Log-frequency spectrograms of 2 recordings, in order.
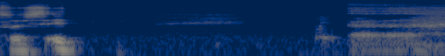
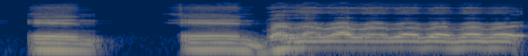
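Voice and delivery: imitated dog barking; 3 semitones higher than usual. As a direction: bark it out like the Great Dane, lightly.

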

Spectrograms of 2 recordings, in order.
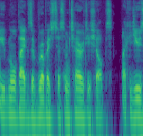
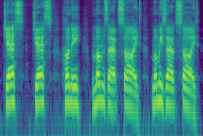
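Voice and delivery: raised, higher calls growing louder; helpless shouting; 5 semitones higher, 8 dB louder, slower than usual. A narrator's reading. Locked-out mum calling to her daughter inside, helpless shouting. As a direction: call desperately through a locked door. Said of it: "Helpless, I started to shout".

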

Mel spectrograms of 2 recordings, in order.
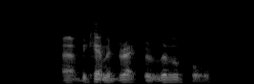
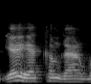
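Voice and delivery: panicked eagerness; 6 semitones higher, 9 dB louder than usual. Retold or imitated. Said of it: "so they were panicking".

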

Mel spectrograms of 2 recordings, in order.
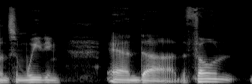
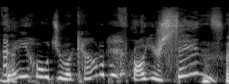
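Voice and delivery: mock warning. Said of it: "I said".

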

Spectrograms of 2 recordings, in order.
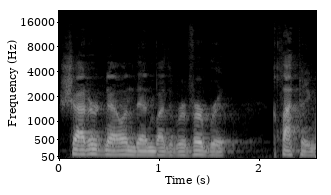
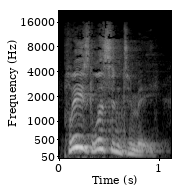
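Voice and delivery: high, loud impatient order; impatient command; 10 semitones higher, 10 dB louder than usual. A narrator's reading. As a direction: snap it impatiently. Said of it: "commanded the priest impatiently".

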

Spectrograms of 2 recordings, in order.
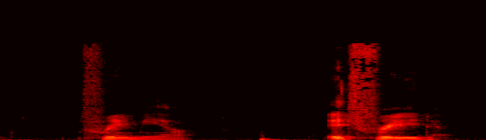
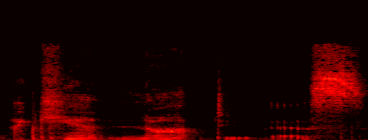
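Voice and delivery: hushed resolve; 13 dB quieter than usual. Retold or imitated. Retelling her own decision.

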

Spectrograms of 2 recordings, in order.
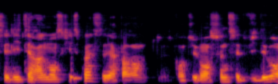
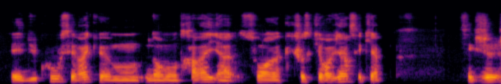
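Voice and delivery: ordinary talk, nothing marked

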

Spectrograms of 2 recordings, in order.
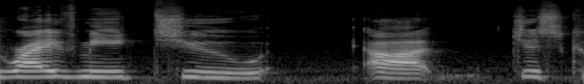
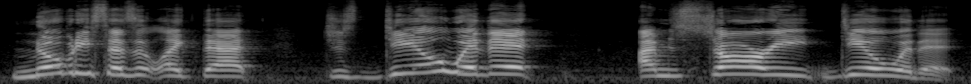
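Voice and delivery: loud, raised, fed-up retort; exasperated; 4 semitones higher, 7 dB louder than usual. Acted. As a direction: push back loudly, out of patience. Arguing back about her name.

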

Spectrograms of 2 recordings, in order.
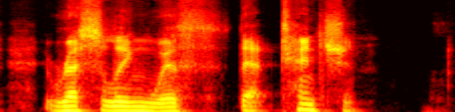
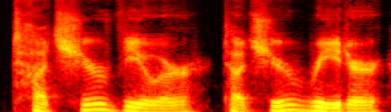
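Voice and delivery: ordinary talk

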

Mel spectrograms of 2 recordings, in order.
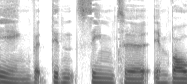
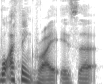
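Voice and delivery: normal talking voice

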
